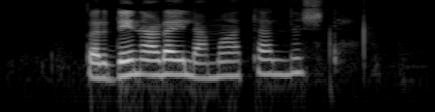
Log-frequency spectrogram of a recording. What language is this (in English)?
Pashto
